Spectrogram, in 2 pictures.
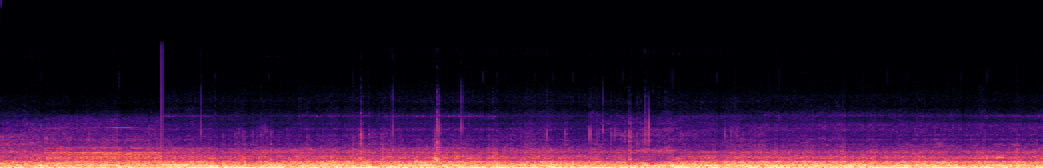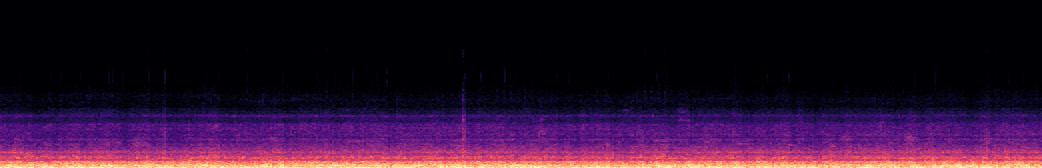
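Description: Steady engine and road noise from inside a moving bus.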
